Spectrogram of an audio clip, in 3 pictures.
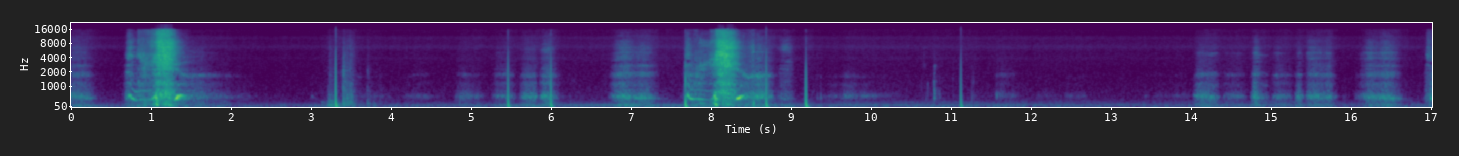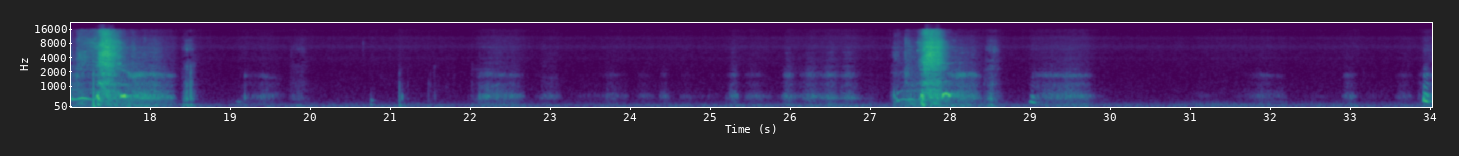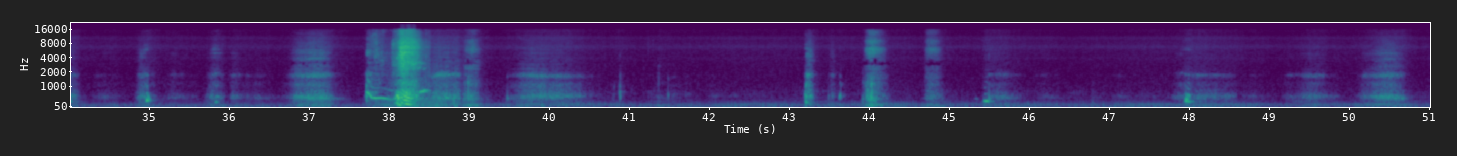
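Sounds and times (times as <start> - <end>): woman sneezing: 0.7 - 1.5, 7.7 - 8.7, 17.0 - 18.0, 27.3 - 28.3, 37.7 - 38.7.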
